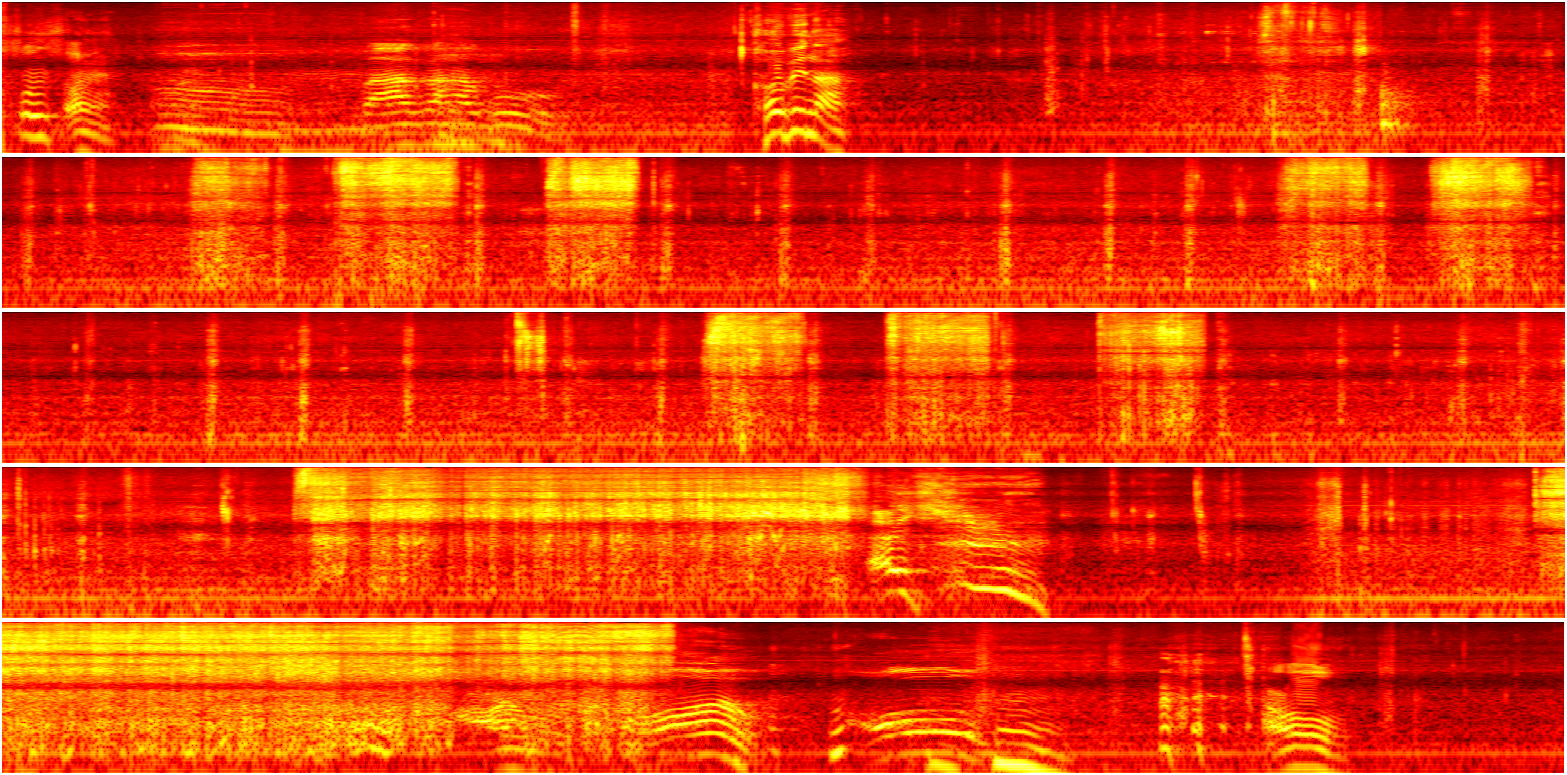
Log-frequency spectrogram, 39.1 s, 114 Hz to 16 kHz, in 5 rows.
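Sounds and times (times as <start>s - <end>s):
chewing: 4.4s - 27.7s, 28.7s - 31.2s
man slurping noodles: 8.7s - 11.2s, 14.1s - 15.6s, 19.1s - 21.9s, 24.9s - 27.8s, 31.1s - 34.7s.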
